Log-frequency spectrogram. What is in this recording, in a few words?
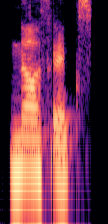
"narthex", Indian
